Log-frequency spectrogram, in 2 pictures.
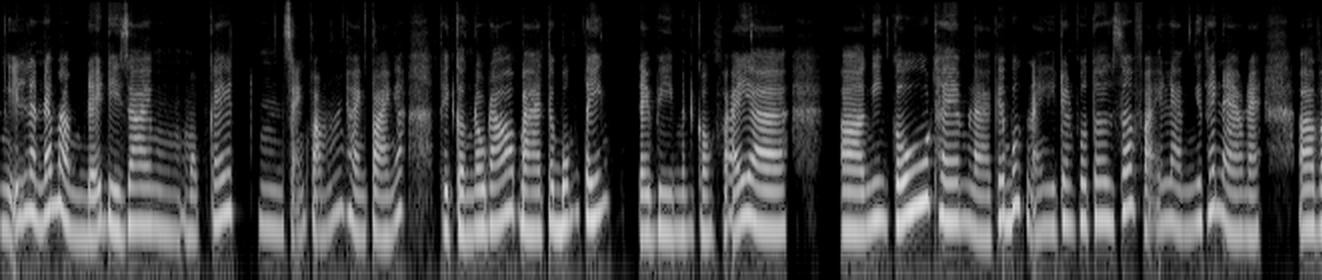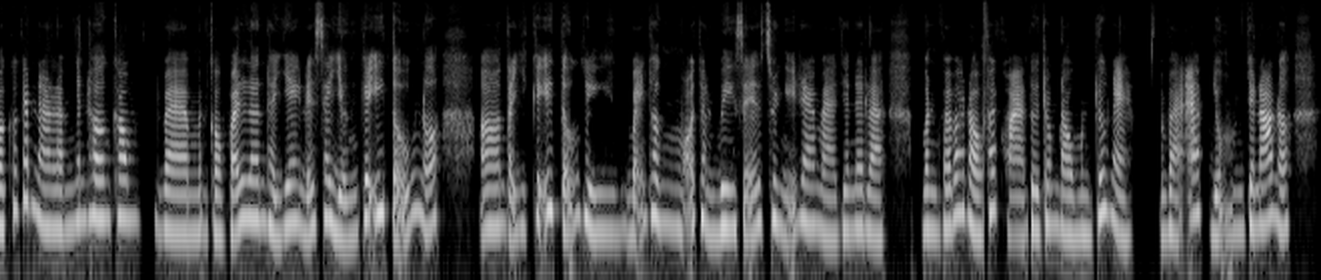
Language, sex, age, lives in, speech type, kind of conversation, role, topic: Vietnamese, female, 18-19, Vietnam, conversation, advice, user, Làm sao để ngừng trì hoãn khi bạn muốn tiến lên với dự án sáng tạo?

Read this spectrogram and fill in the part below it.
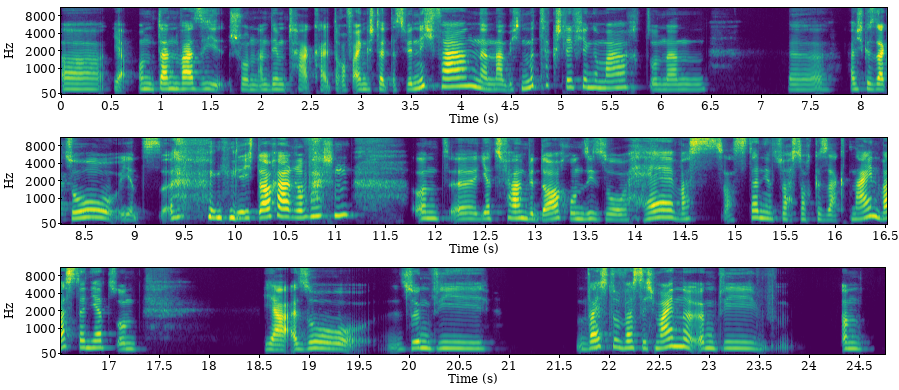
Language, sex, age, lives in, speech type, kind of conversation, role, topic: German, female, 35-39, Germany, conversation, advice, user, Wie kann ich meine Gefühle besser erkennen und benennen?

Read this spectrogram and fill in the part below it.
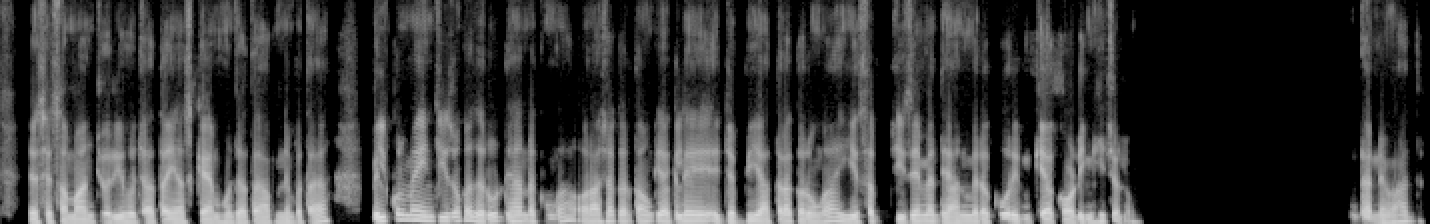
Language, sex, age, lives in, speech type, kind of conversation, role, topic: Hindi, male, 30-34, India, conversation, advice, user, मैं कम बजट में सुरक्षित और मज़ेदार यात्रा की योजना कैसे बनाऊँ?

